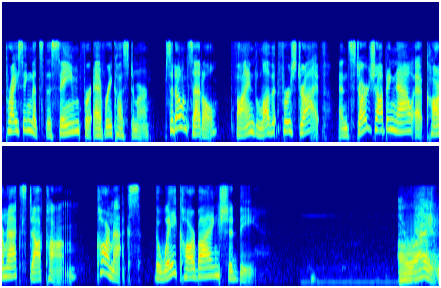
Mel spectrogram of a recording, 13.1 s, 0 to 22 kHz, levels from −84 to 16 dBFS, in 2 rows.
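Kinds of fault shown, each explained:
No technical faults can be heard in the speech, which has passed through a call's microphone processing that leaves nothing above 8 kHz and takes out the lowest bass in the normal way.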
